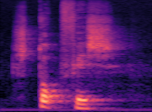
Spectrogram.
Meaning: stockfish
- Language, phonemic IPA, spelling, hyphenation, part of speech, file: Dutch, /ˈstɔk.vɪs/, stokvis, stok‧vis, noun, Nl-stokvis.ogg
